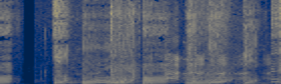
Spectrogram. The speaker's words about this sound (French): Voilà. Évidemment, j'ai pas vraiment pété.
